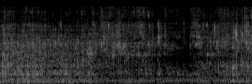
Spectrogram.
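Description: Vinegar poured from a bottle into a plastic pan to submerge a rusty metal piece, a steady close splashing, gurgling pour with no pause.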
